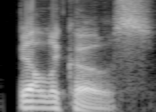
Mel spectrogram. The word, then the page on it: bellicose: American English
